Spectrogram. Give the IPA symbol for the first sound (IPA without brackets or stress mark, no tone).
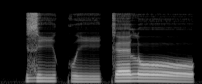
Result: z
